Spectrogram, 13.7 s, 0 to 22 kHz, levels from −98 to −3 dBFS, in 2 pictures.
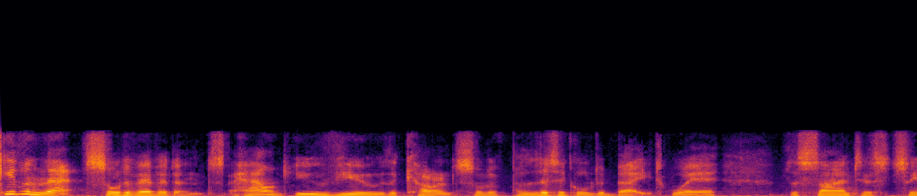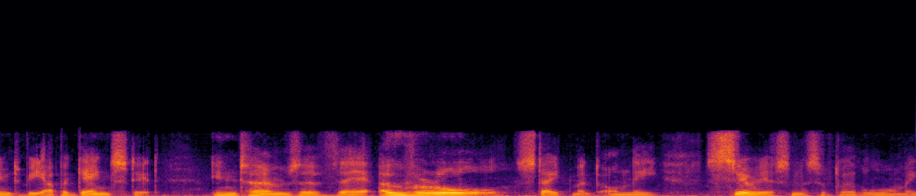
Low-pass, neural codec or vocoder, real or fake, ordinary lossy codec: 7.2 kHz; codec, 16 kHz, 4 kbps, FreqCodec, smaller model; fake; AAC, 48 kbps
